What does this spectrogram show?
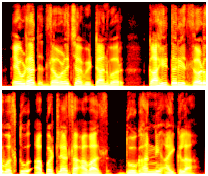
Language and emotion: Marathi, neutral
